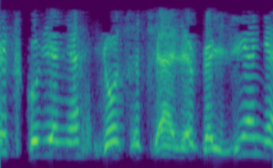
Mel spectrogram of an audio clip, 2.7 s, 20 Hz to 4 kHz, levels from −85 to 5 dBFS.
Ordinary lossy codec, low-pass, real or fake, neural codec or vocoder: MP3, 16 kbps; 3.6 kHz; real; none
